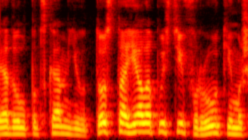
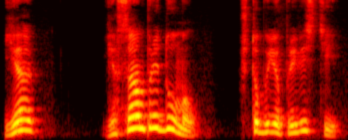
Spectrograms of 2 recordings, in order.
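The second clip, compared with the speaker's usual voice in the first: put-on high, hesitant boyish confession; timid babbling; 6 semitones higher than usual. A narrator's reading. Borya admits his idea to the passengers, babbling timidly. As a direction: confess haltingly, stumbling on the start. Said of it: "пролепетал Боря".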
